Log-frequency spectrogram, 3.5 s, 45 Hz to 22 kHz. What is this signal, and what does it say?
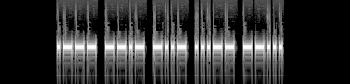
Morse code, heard as a keyed tone, about 41 wpm, 700 Hz. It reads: JQX37
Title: Code Groups - 5 Letter:Numbers - 40wpm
